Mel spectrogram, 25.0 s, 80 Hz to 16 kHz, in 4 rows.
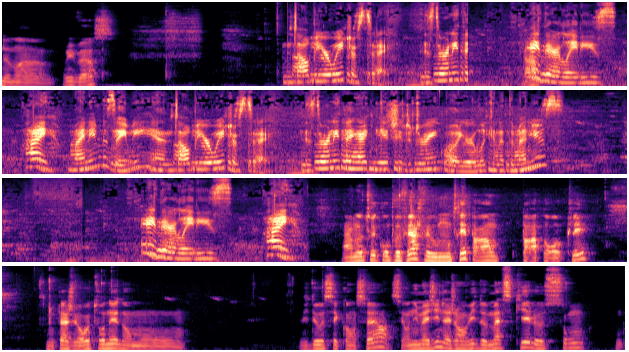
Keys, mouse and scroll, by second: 2.6 space, 15.3-19.5 drag, 19.7-22.7 drag, 24.4 click.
